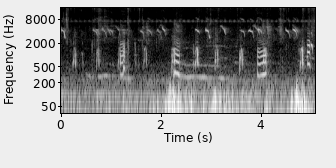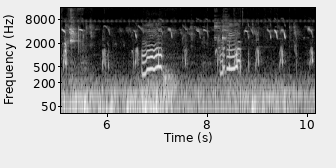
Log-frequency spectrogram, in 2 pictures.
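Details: Farm-kept red junglefowl in Cambodia, several birds calling together: loud harmonic squawks and clucks mixed with a scatter of high, falling peeps over a constant low background hum.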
